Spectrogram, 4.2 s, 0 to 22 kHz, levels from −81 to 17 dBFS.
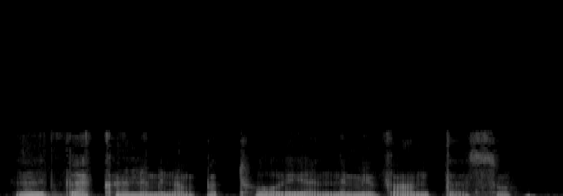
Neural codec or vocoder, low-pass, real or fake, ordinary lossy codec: none; 7.2 kHz; real; MP3, 32 kbps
